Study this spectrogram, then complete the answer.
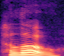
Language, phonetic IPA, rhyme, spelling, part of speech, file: English, [həˈləʊ], -əʊ, hello, phrase, En-us-hello.ogg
